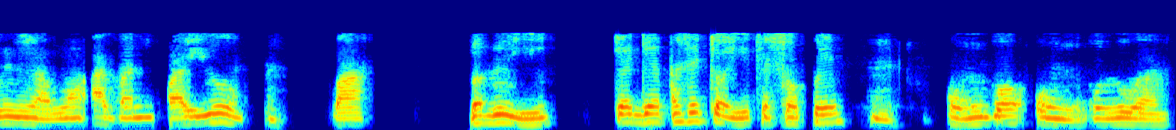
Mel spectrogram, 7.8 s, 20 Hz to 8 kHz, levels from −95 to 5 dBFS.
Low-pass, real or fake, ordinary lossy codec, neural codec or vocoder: 7.2 kHz; fake; AAC, 16 kbps; codec, 32 kHz, 1.9 kbps, SNAC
